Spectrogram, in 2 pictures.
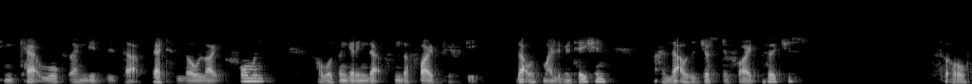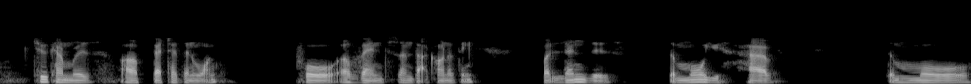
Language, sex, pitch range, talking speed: English, male, 95-115 Hz, 145 wpm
